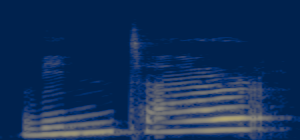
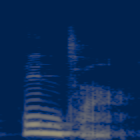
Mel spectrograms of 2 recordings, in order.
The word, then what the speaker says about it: Winter: Im Deutschen spricht man ER am Wortende meist wie ein kurzes A. Das bedeutet, du sagst nicht Winter mit einem starken ER, sondern eher Winter. Winter.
